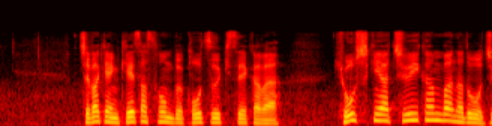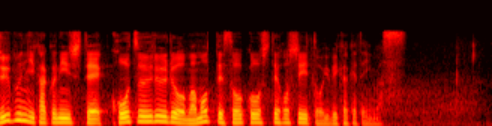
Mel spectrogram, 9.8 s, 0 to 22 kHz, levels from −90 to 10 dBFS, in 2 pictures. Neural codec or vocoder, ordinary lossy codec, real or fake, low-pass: none; none; real; none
